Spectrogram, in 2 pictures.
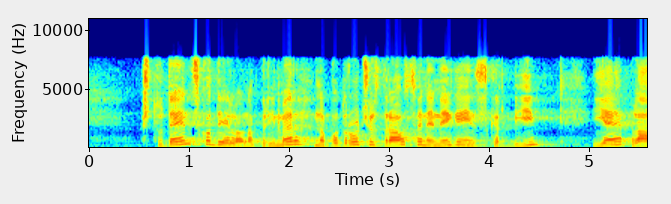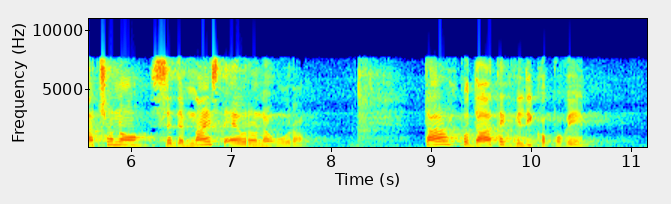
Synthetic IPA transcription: ʃt̪ud̪ɛnt̪skɔd̪eːlɔnapɾiːmɛɾnapɔd̪ɾoːt͡ʃjuzd̪ɾawst̪ʋɛnɛneɡɛinskəɾbijɛplaːt͡ʃanɔsɛd̪əmnajst̪ɛwɾɔwnauːɾɔ̰ | t̪apɔd̪aːt̪ɛkʋɛliːkɔpɔʋeː

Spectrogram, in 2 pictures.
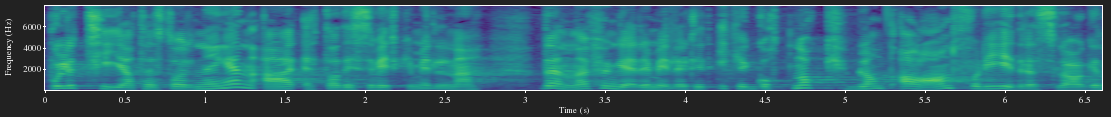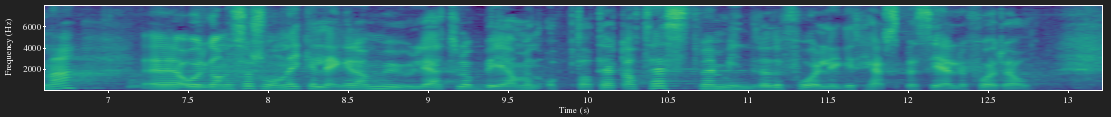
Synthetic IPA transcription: pʰʊlɪt̪ʰiːɑt̪ʰɛst̪ɔɾd̪nɪŋənæɾʔɛt̪ːɑd̪ɪsːəʋɪɾkəmɪd̪lənə | d̪ɛnːəfʉŋɡeːɾəɾɪmɪd̪ləʈʰiːd̪ɪkːəɡɔt̪ːnɔkːblɑnt̪ʰɑːənt̪fɔɖiːiːd̪ɾɛt̪slɑːɡənə | ɔɾɡɑnɪsɑʂuːnnəɪkːəlɛŋːəɾhɑɾmʉːlɪheːt̪ʰːɪlɔbeːɔmɛːnɔpd̪ɑt̪ʰeːʈɑt̪ʰɛst̪mɛmɪnd̪ɾəd̪ɛfoːɾəlɪɡːəɾɦeːlt̪spɛsɪɛlːəfɔɾhɔ̰l

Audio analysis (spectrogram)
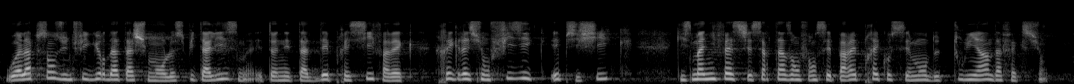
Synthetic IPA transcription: ṵalapsɑ̃sd̪ynfiɡʲyʁd̪at̪aʃmɑ̃lɔspit̪alismɛ̰t̪ɛ̃net̪ad̪epχesifavɛk | ʁeɡʁesjɔ̃fizikepsiʃikːisəmanifɛst̪ʃesɛʁt̪ɛ̃zɑ̃fɑ̃sepaʁepχekɔsemɑ̃d̪ət̪uljɛ̃d̪afɛksjɔ̰̃

